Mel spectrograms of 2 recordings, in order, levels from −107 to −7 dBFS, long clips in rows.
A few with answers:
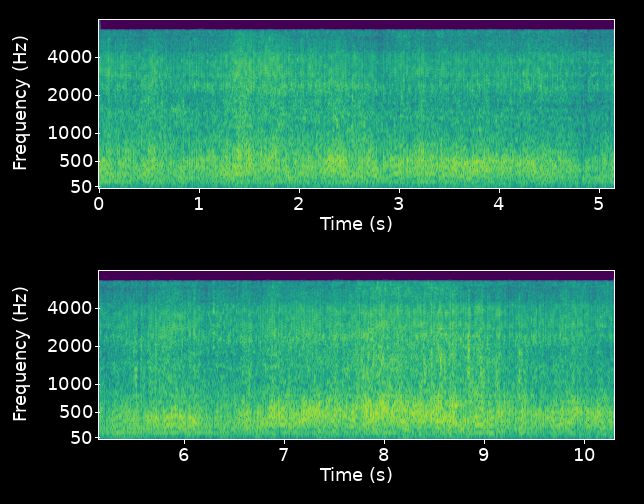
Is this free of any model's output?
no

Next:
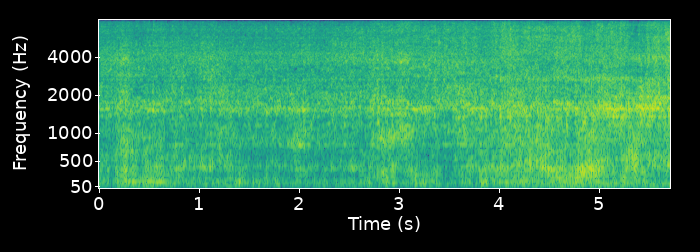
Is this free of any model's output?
no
